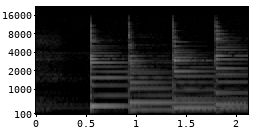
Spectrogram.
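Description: A newly bought ukulele, played for the first time, is strummed four times in a steady, unhurried rhythm, each bright chord ringing out clearly before the next downstroke, with no one speaking.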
